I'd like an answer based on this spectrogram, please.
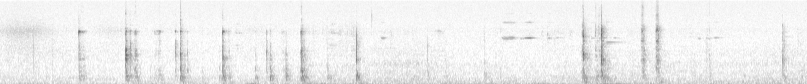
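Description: Clicks and small knocks of parts being handled on a Kalita Next G electric coffee grinder's grinding head as its burr is taken off. There is a quick run of clicks in the first half and a few more about seven to eight seconds in.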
